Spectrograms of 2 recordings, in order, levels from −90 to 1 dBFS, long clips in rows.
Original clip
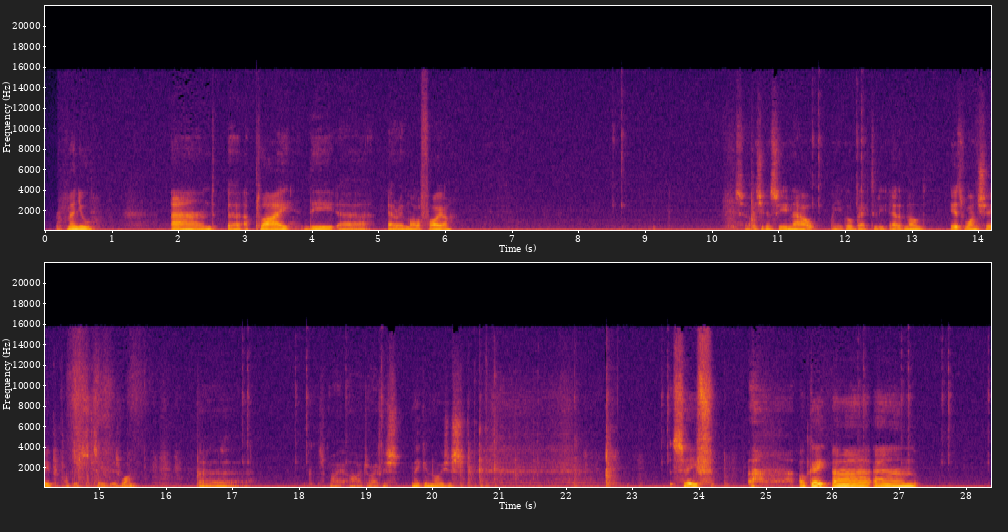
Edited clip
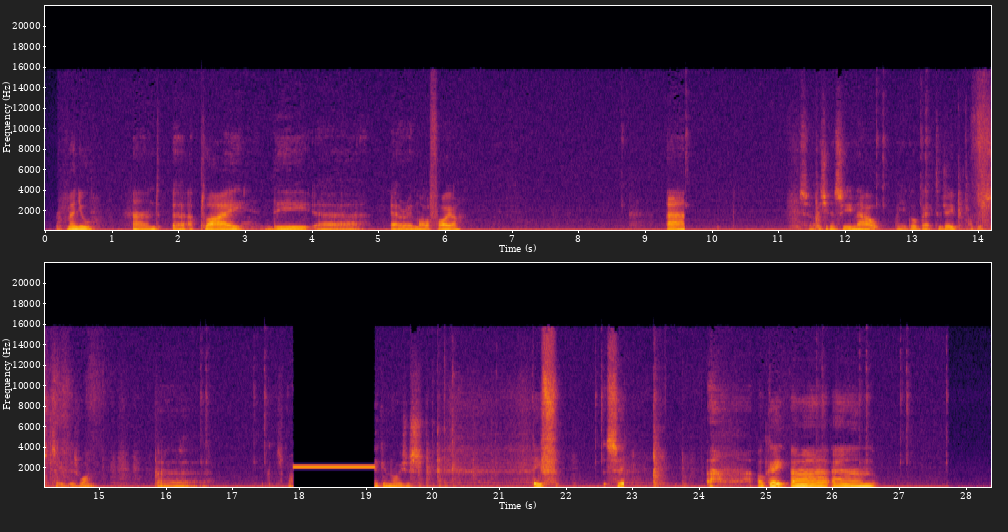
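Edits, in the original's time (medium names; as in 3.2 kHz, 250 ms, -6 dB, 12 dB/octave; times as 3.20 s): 1.33–2.16 s: move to 8.63 s
3.41–5.34 s: stretch 1.5×
12.52–14.11 s: delete
18.54–19.77 s: bleep 2.06 kHz -20.5 dBFS
22.16–22.99 s: swap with 23.87–24.33 s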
